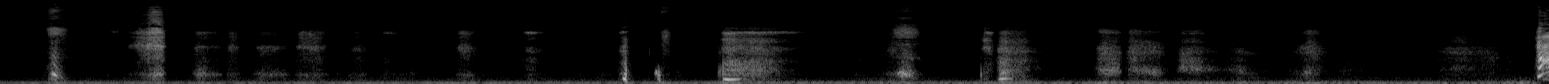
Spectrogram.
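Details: A girl sneezing repeatedly: several sharp sneezes with breathy gasps between them over a steady low room hum.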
